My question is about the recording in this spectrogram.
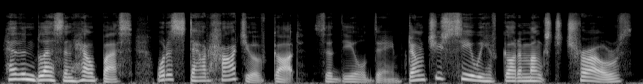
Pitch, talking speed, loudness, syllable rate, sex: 165 Hz, 225 wpm, -19 LUFS, 4.4 syllables/s, male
